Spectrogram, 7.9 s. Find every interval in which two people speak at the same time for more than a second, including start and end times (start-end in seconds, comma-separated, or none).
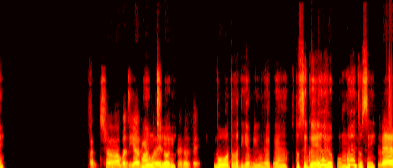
none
